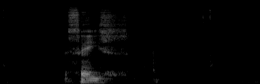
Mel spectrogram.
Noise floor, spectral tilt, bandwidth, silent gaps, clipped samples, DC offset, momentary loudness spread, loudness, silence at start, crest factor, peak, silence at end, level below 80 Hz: -76 dBFS; -3 dB/octave; 16 kHz; none; under 0.1%; under 0.1%; 24 LU; -42 LUFS; 0.05 s; 26 dB; -22 dBFS; 0.45 s; -80 dBFS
